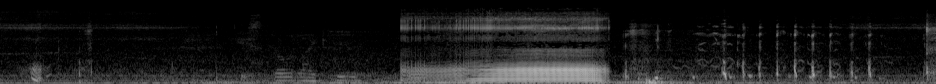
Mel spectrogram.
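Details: A single long, loud, rattling snore from an 8 lb Yorkie, surprisingly deep for its size, with quieter breathing and faint room noise; dog snoring.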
